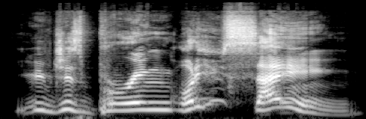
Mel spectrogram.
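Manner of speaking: high, slow, drawn-out disbelief; slow bewilderment. Real, not acted. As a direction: stretch each word in confusion.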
